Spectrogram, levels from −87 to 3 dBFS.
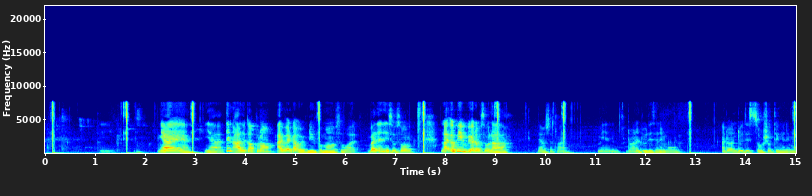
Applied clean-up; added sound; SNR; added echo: none; Fire; 9 dB; none.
